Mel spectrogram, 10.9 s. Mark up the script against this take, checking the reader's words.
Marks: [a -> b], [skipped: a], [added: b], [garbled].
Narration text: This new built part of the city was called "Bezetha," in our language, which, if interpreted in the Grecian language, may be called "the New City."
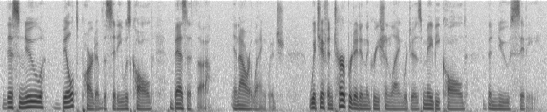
This new built part of the city was called "Bezetha," in our language, which, if interpreted in the Grecian [language, -> languages] may be called "the New City."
